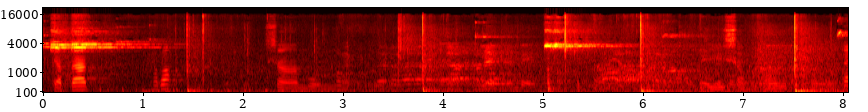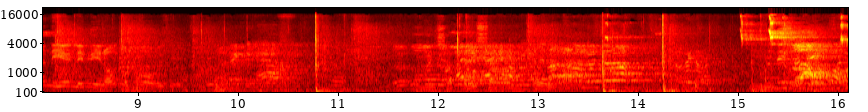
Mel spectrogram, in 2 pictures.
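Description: Young men call out to each other during play, with a hall's echo.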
